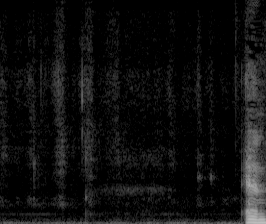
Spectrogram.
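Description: Faint, scratchy brushing of a Stampin' Up! blending brush swirling ink onto die-cut cardstock petals. A woman's voice comes in near the end.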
